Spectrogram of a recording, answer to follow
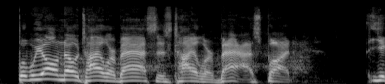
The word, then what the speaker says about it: Tyler Bass: pronunciation guide Tyler bass next to Bass they write in parentheses like the fish that was the first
